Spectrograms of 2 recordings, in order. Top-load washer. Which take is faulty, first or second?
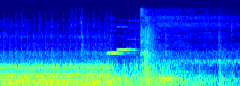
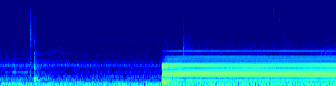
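second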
